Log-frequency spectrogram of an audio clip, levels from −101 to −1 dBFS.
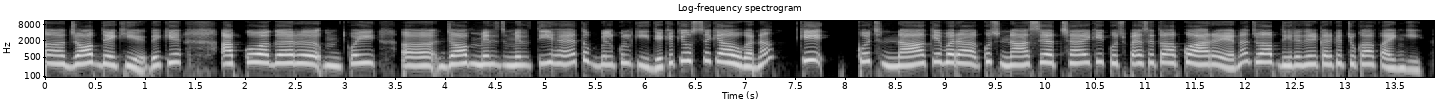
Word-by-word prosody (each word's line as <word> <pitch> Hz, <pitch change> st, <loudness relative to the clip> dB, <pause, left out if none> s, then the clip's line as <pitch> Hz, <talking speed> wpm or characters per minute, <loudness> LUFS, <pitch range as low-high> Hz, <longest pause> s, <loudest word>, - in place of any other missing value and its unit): अ, -, -, +1 dB
job 290 Hz, +4 st, +2 dB
देखिए। 255 Hz, -, 0 dB
देखिए, 270 Hz, +7 st, -1 dB, 0.4 s
आपको 300 Hz, +3 st, +2 dB
अगर 310 Hz, 0 st, +3 dB, 0.5 s
कोई 315 Hz, +1 st, +1 dB, 0.3 s
अ, 255 Hz, 0 st, +1 dB
जॉब 285 Hz, +5 st, +2 dB
मिल 285 Hz, -1 st, -1 dB
ज -, -, -10 dB
मिलती 265 Hz, +4 st, -2 dB
है, 300 Hz, +1 st, -1 dB
तो 385 Hz, +1 st, -3 dB, 0.2 s
बिल्कुल 275 Hz, +4 st, -3 dB
कीजिए 220 Hz, -3 st, -1 dB
क्योंकि 320 Hz, +8 st, -1 dB
उससे 375 Hz, 0 st, -1 dB
क्या 355 Hz, -1 st, +3 dB
होगा 275 Hz, -7 st, +4 dB
ना, 270 Hz, -, -2 dB, 0.3 s
कि 390 Hz, -1 st, +5 dB, 0.4 s
कुछ 355 Hz, -1 st, -2 dB
ना 255 Hz, +3 st, +2 dB
के 345 Hz, -, +1 dB
बरा 315 Hz, -3 st, +3 dB
कुछ 350 Hz, -2 st, -3 dB
ना 265 Hz, +1 st, +1 dB
से 330 Hz, +3 st, -1 dB
अच्छा 315 Hz, 0 st, -1 dB
है 315 Hz, +1 st, +1 dB
कि 345 Hz, +1 st, -2 dB
कुछ 305 Hz, -4 st, -4 dB
पैसे 305 Hz, +1 st, -1 dB
तो 330 Hz, -, 0 dB
आपको 315 Hz, +1 st, 0 dB
आ 285 Hz, -3 st, +5 dB
रहे 275 Hz, -4 st, 0 dB
हैं 205 Hz, -, 0 dB
ना, 325 Hz, +6 st, -2 dB
जो 340 Hz, -1 st, 0 dB
आप 335 Hz, -5 st, +1 dB
धीरे-धीरे 265 Hz, +2 st, -1 dB
करके 285 Hz, +1 st, -2 dB
चुका 285 Hz, +1 st, -2 dB
पाएँगी। 205 Hz, -7 st, -3 dB
295 Hz, 200 wpm, -22 LUFS, 260-320 Hz, 0.5 s, कि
